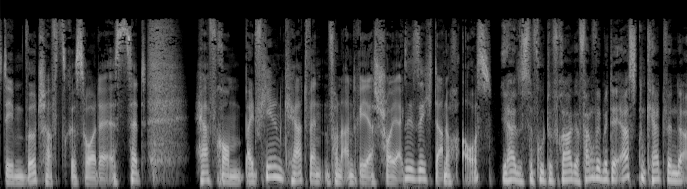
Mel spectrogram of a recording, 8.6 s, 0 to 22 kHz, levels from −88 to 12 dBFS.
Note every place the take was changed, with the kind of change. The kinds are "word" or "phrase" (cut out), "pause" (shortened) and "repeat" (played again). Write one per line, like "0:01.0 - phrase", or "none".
0:03.2 - word
0:05.0 - word
0:05.5 - word
0:06.7 - word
